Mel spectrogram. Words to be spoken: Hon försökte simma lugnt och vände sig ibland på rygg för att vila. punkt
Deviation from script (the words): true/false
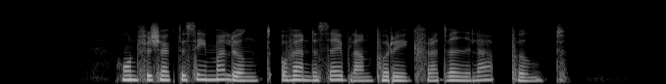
false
